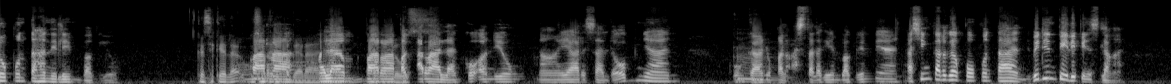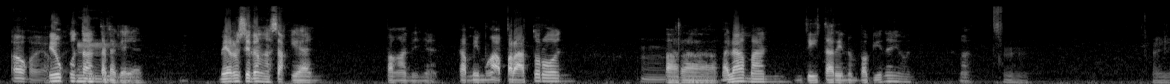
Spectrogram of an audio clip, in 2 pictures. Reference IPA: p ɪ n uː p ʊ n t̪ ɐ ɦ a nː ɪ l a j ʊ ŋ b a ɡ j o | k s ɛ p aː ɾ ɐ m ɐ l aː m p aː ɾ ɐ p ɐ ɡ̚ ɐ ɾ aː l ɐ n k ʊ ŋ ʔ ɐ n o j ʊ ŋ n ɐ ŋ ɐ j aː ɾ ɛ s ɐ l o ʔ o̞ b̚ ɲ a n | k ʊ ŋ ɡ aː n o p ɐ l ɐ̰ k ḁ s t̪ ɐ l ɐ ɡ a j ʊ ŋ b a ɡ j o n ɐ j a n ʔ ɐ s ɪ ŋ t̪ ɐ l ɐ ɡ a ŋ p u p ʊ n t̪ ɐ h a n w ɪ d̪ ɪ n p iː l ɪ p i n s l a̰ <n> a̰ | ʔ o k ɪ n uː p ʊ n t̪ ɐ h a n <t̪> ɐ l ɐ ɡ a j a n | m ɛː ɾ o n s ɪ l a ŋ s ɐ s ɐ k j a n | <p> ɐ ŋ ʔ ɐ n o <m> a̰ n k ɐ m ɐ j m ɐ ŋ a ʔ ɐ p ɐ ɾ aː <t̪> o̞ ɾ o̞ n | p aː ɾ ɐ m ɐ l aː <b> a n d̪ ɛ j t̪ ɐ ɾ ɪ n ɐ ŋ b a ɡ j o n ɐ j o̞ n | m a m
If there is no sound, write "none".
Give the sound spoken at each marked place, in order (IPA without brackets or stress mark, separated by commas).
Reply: ŋ, t̪, p, ɲ, t̪, m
